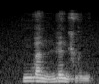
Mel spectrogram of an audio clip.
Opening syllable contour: falling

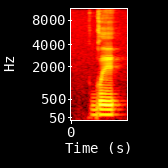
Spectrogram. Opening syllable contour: high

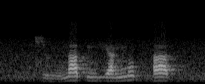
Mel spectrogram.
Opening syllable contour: low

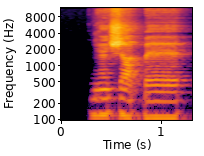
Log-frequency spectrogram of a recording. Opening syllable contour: high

